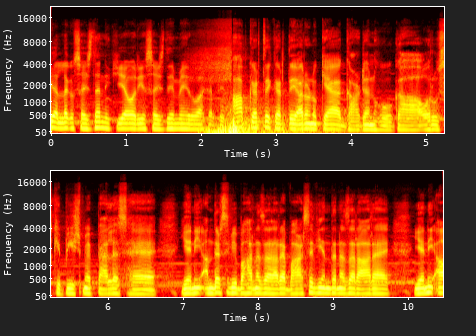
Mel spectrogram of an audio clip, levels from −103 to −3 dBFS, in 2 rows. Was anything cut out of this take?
yes; 1 cut; at 2.3 s

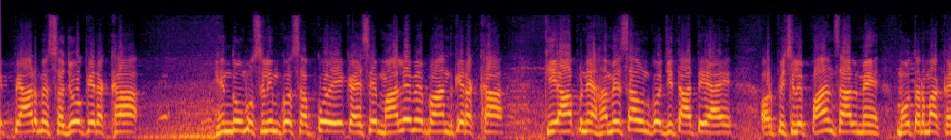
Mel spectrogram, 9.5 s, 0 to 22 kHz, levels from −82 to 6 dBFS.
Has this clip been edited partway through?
no; 0 cuts

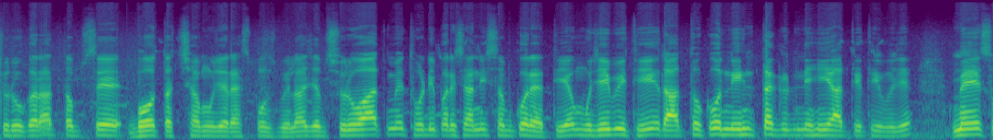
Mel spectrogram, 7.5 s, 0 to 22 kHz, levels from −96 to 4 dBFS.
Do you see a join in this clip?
yes; 2 cuts; at 0.9 s, 2.5 s

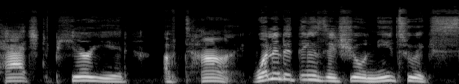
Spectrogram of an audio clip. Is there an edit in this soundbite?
yes; 1 cut; at 2.5 s

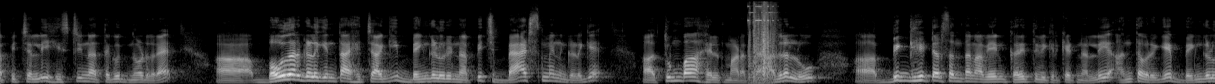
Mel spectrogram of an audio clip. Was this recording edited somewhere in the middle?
no; 0 cuts

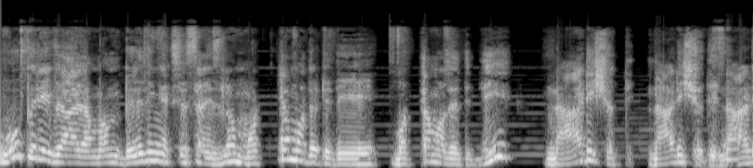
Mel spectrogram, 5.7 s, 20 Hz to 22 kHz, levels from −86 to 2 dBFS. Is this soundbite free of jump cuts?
no; 2 cuts; at 2.9 s, 4.7 s

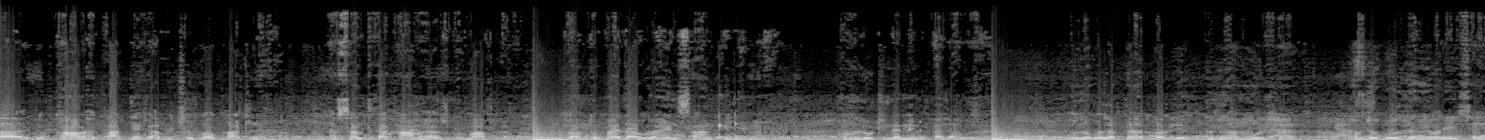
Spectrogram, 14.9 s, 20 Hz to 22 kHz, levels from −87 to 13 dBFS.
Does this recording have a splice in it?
yes; 4 cuts; at 3.0 s, 5.5 s, 7.9 s, 10.1 s

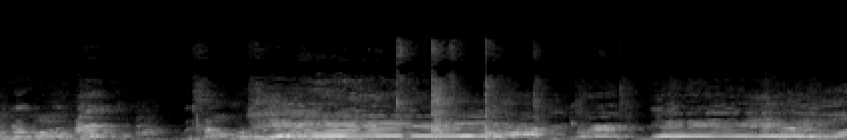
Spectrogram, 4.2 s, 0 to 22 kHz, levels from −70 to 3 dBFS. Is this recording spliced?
no; 0 cuts

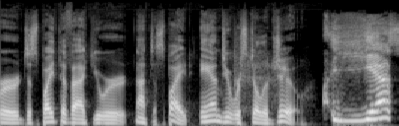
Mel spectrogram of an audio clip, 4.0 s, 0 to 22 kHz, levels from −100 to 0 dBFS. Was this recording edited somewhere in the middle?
yes; 1 cut; at 3.1 s

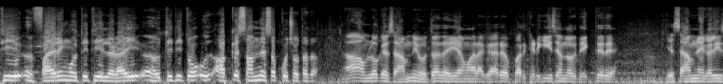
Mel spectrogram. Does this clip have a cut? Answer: no; 0 cuts

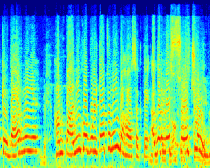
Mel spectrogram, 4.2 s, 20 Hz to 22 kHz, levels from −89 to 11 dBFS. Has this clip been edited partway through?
yes; 1 cut; at 0.9 s

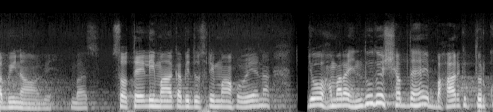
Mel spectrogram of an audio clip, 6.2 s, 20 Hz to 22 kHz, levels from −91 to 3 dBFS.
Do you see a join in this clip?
yes; 1 cut; at 3.7 s

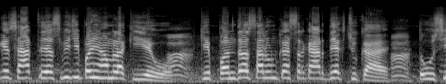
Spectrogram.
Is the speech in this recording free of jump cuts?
yes; 0 cuts

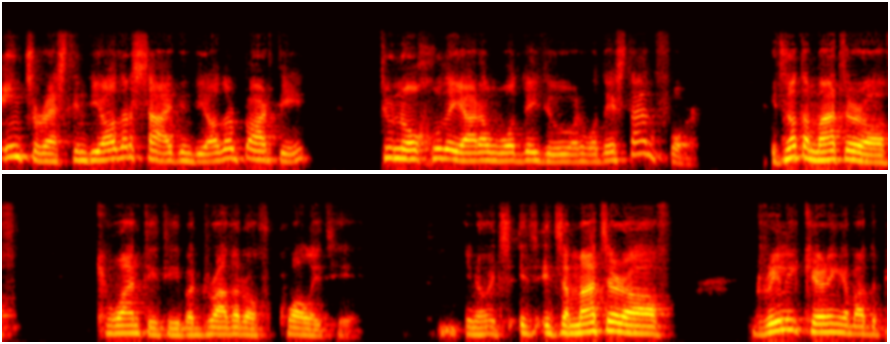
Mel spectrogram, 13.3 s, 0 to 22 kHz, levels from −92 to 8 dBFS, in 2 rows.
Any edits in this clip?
yes; 1 cut; at 5.6 s

